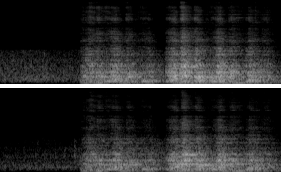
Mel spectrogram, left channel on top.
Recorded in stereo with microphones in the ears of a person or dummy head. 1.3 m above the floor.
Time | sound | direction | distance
0.8 | writing | 55° left (ahead or behind) | 1.3 m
